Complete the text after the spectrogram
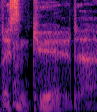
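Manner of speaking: soft, hushed narrator voice, like voiceover. Talking about a voice actor's award, the speaker does a Logan Cunningham narrator impression. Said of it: "Det er jo han som er fortellerstemmen".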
